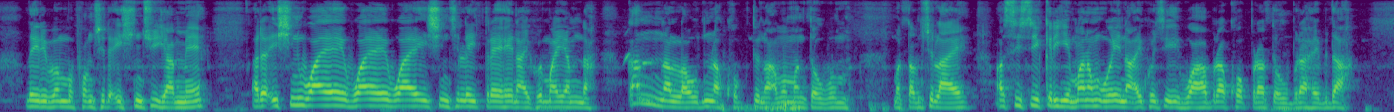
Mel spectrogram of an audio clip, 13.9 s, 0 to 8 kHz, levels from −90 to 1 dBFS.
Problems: none marked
